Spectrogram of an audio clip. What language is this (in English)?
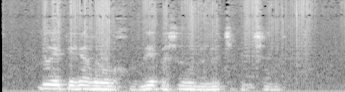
Spanish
